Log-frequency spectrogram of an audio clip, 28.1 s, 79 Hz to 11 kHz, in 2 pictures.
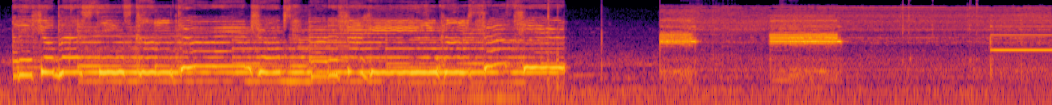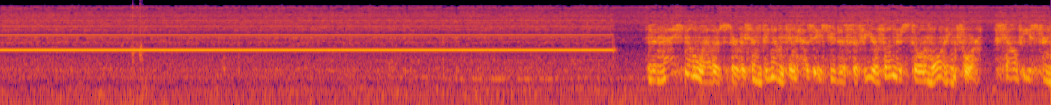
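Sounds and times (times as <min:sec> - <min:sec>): steady high alert tone: 0:00.2 - 0:07.6.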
